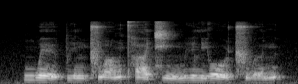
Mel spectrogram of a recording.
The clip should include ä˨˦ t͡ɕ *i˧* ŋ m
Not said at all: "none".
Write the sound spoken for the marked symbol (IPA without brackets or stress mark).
i˧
